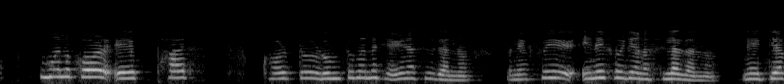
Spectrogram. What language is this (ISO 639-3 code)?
asm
